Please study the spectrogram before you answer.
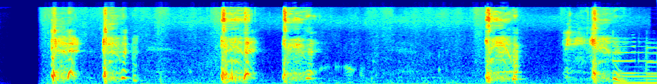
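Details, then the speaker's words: A child with chronic persistent wet cough gives about six loose, rattly, mucousy coughs in short bursts; such coughs occur most days for weeks and may signal serious lung disease such as bronchiectasis. "it sounds like the children have got mucus down in their chest and it usually occurs most days and can go on for weeks at a time here is an example this"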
